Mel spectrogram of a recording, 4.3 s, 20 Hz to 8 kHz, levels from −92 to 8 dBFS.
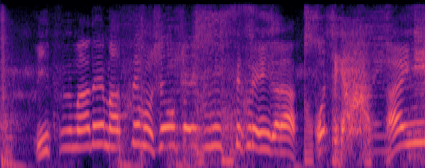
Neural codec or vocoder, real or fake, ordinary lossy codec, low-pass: autoencoder, 48 kHz, 32 numbers a frame, DAC-VAE, trained on Japanese speech; fake; none; 7.2 kHz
